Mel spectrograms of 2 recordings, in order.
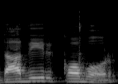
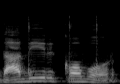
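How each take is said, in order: Both takes have the same delivery.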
